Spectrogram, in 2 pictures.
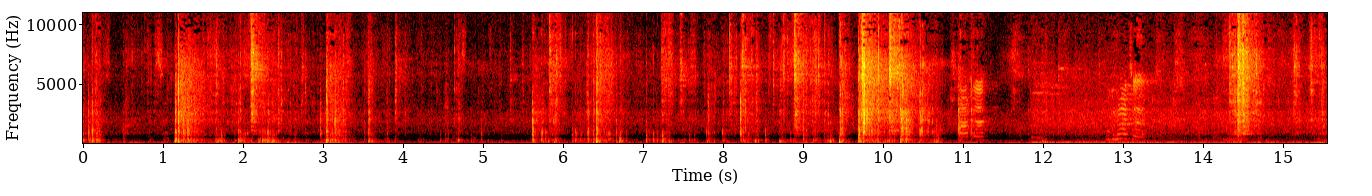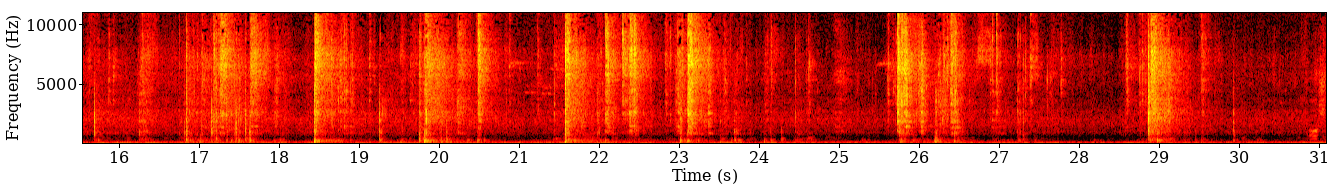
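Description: Wooden practice spears clacking against each other and against wooden shields in sparring, a long run of sharp, irregular knocks, with a low steady rumble underneath from about twelve seconds in.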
